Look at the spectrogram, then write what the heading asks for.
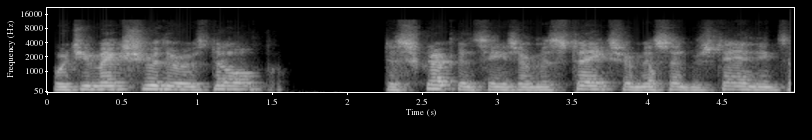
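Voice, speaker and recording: A man's voice: medium pitch, fairly even intonation, moderate pace, fairly bright tone, a little hiss or hum. A man working as a defense attorney, questioning someone in court with conversational, tentative phrasing. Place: indoor courtroom. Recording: echoey courtroom sound.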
